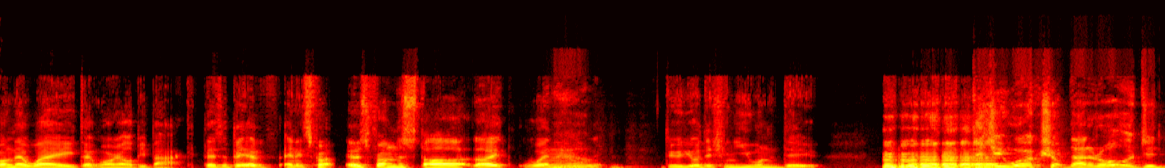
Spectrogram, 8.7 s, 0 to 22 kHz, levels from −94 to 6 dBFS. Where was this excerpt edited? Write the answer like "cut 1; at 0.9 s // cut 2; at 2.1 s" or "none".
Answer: cut 1; at 2.5 s // cut 2; at 4.9 s // cut 3; at 6.5 s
